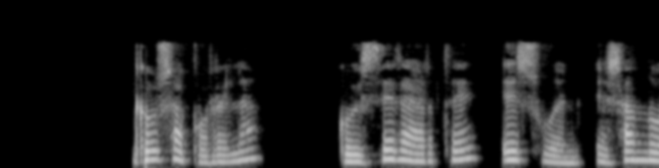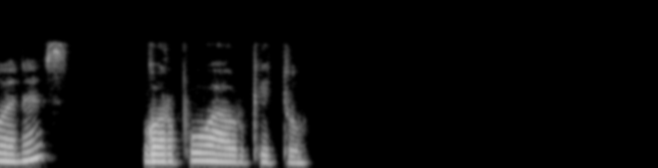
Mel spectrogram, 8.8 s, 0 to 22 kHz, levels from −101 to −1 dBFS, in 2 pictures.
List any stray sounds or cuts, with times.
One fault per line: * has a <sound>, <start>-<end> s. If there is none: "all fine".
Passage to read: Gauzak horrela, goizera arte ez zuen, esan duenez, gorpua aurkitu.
all fine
